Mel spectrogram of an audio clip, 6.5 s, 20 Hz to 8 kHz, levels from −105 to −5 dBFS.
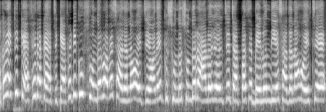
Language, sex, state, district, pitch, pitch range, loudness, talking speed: Bengali, female, West Bengal, Dakshin Dinajpur, 360 Hz, 335-415 Hz, -10 LUFS, 200 wpm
